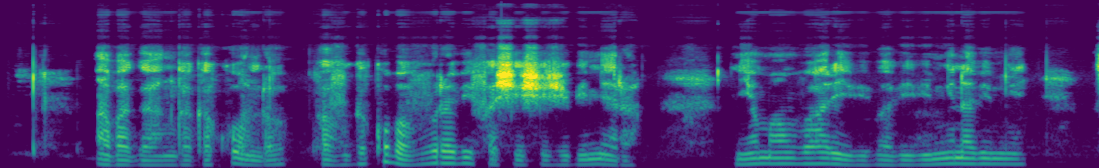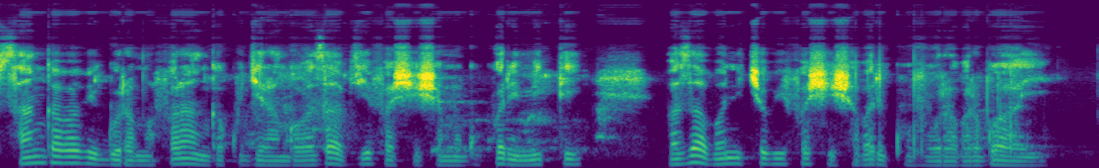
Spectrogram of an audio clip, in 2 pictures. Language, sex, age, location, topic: Kinyarwanda, male, 18-24, Huye, health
